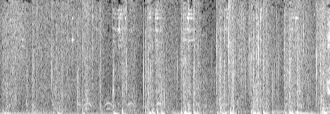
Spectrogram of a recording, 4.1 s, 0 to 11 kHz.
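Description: Horse hooves clip-clop in a steady, uneven rhythm in the video game Red Dead Redemption 2, fairly quiet, with soft thuds and faint movement between the beats.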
